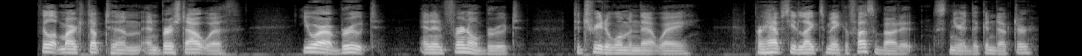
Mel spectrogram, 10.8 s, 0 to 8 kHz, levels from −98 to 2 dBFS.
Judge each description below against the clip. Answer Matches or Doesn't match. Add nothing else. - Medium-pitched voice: Doesn't match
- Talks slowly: Doesn't match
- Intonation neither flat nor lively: Matches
